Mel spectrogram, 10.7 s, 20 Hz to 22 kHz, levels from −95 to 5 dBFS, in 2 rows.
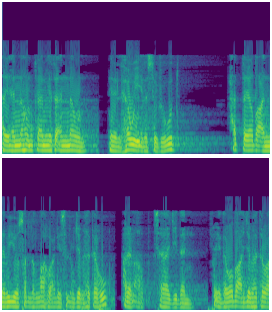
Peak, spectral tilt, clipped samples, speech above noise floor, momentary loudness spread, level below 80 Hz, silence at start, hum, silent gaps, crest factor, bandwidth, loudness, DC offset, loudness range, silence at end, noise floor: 0 dBFS; -9.5 dB/octave; 1%; 32 dB; 12 LU; -38 dBFS; 0 s; none; none; 12 dB; 5.8 kHz; -12 LUFS; under 0.1%; 5 LU; 0 s; -44 dBFS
